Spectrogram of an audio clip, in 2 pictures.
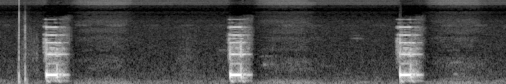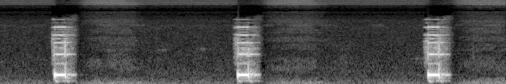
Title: فيديو وصوت جهاز نبضات القلب في المستشفى - Heart Rate Monitor sound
